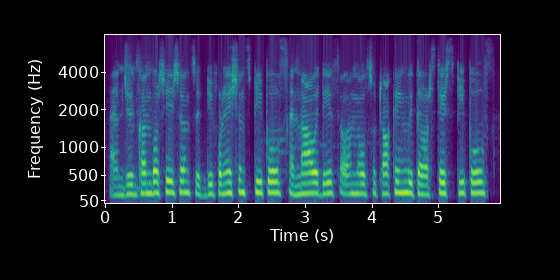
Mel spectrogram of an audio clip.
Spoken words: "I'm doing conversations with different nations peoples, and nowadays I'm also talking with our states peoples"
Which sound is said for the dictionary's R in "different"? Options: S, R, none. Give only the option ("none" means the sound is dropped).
none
